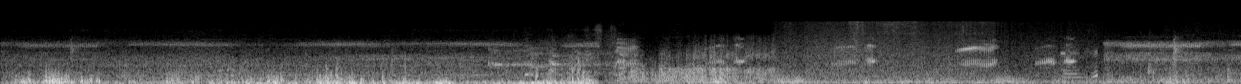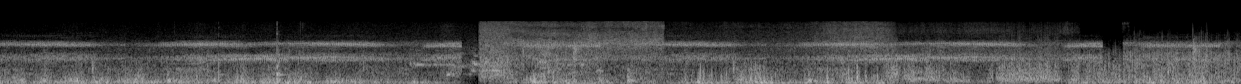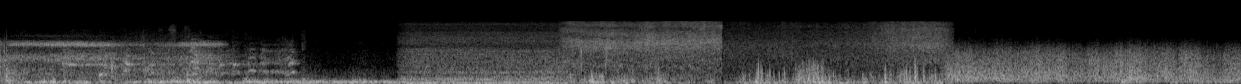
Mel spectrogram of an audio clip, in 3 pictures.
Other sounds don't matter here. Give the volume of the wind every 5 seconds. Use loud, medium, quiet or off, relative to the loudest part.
loud, loud, medium, medium, medium, medium, medium, medium.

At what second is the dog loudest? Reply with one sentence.
The volume of the dog peaks at 5 seconds.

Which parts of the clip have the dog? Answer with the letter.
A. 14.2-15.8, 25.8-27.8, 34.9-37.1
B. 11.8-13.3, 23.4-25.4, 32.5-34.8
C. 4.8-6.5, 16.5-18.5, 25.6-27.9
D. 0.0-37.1
C.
